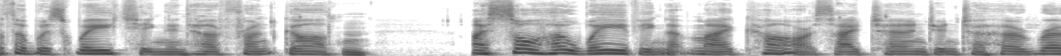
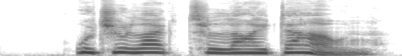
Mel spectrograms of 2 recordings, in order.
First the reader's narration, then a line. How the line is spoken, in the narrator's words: my mother asked timidly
